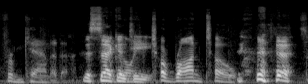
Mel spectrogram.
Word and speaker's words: Toronto: for toronto uh and notice i do not pronounce the t it's a great way to know you're not from canada the second team toronto toronto the second chapter oronto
